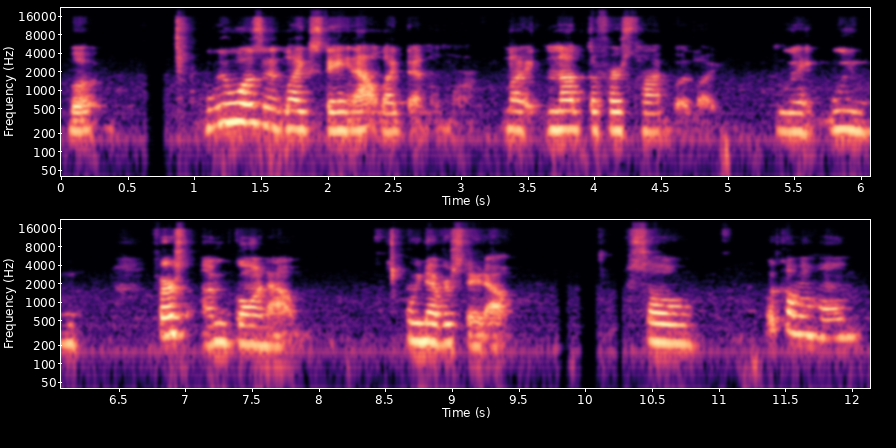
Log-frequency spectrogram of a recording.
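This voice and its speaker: A woman's voice: a little high, slow pace, vocal fry, long pauses, a little hiss or hum, low-quality recording. A young woman casually telling a personal story on a vlog, heated and profane, rambling with lots of fillers and restarts.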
